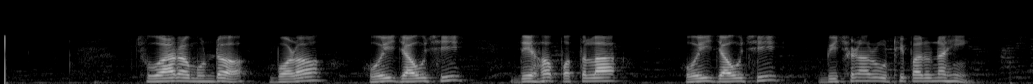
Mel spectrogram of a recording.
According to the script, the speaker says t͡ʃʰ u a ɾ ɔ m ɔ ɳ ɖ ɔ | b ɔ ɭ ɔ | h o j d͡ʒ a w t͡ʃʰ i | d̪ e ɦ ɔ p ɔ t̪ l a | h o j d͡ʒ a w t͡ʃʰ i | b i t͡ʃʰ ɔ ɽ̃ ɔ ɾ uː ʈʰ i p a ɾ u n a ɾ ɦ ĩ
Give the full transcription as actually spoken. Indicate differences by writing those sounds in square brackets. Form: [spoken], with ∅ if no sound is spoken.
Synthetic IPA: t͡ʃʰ u a ɾ ɔ m [u] ɳ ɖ ɔ | b ɔ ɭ ɔ | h o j d͡ʒ a w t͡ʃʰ i | d̪ e ɦ ɔ p ɔ t̪ l a | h o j d͡ʒ a w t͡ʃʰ i | b i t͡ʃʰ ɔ ɽ̃ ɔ ɾ uː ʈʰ i p a ɾ u n a [∅] ɦ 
